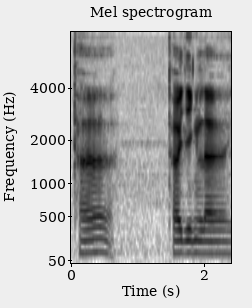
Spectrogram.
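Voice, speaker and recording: A man voicing a defiant mother, low and hushed. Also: takes it slowly, natural voice. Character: defiant middle-aged mother facing down a gunman.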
